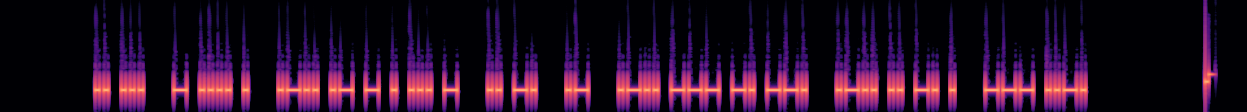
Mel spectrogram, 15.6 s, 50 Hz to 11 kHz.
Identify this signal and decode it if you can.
Morse code, heard as a keyed tone, about 22 wpm, 700 Hz. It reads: IS THE LATEST IN A LONG LINE OF
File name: practice / 22wpm / Sets of 8 Words - 22wpm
